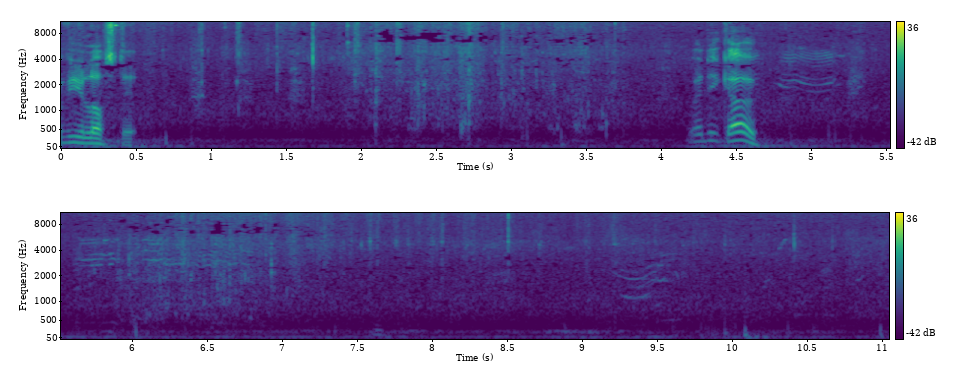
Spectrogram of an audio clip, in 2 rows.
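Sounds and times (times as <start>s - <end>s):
dog splashing in water: 1.0s - 3.8s, 5.9s - 8.7s.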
